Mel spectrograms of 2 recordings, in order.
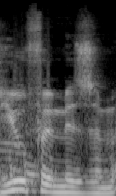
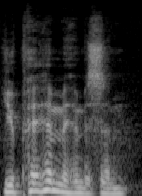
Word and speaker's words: euphemism: However, I would like to know why I have been mispronouncing these PHs as a p and not a f. I read this word euphemism as euphemism.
